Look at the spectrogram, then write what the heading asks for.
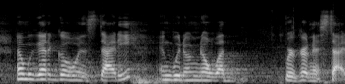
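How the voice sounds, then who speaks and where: Noticeable background noise sits behind a woman speaking with a Spanish accent. Her intonation is lively. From Venezuela. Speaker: financial educator. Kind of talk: workshop talk.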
